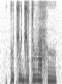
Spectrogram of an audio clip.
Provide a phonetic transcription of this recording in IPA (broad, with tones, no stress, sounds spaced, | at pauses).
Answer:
k u˨ t͡ʃ u˨ d͡ʒ u˨ t ʊ˦ β a˦ h u˨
